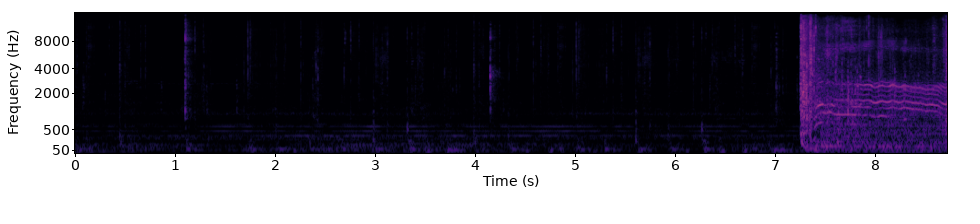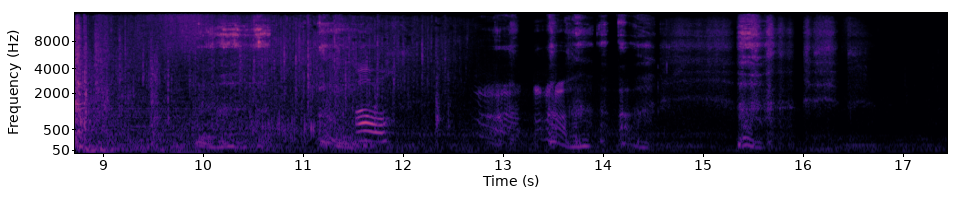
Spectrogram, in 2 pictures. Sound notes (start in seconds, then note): 7.2 Gun Fires, John Screams; 9.8 John Groans; 12.8 John Groaning, Shaking Breaths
